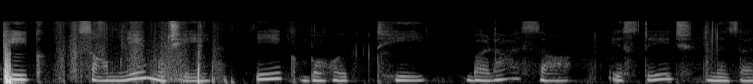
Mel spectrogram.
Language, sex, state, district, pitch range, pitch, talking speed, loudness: Hindi, female, Madhya Pradesh, Umaria, 180-225 Hz, 190 Hz, 80 wpm, -28 LUFS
